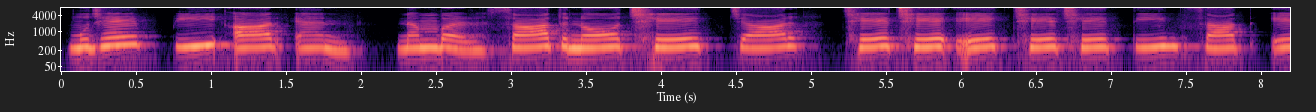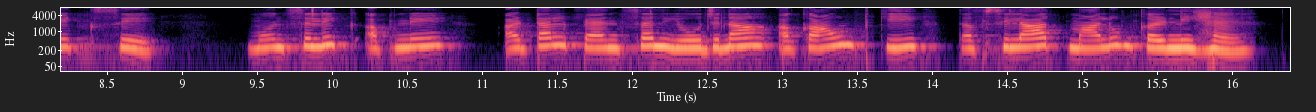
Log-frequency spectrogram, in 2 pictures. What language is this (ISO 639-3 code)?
urd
